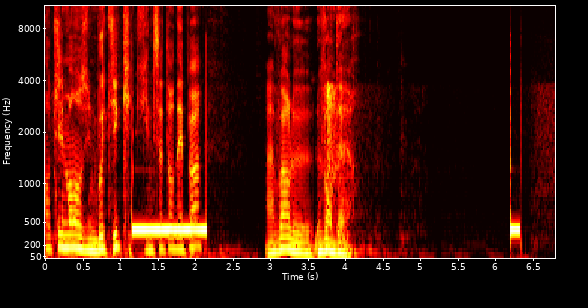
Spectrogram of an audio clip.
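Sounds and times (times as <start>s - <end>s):
speech: 0.0s - 2.2s, 3.0s - 4.2s
short steady low-pitched telephone tone as a call is placed: 1.2s - 2.2s.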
